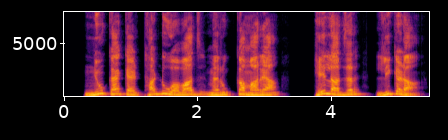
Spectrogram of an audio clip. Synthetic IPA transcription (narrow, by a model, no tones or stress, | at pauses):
njũkɛkɛʈʰaːɖuaːʋaːd͡ʒmɛ̃ɾʊkːamaːɾja | ɦelaːd͡ʒəɾlɪkəɽa̰ː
